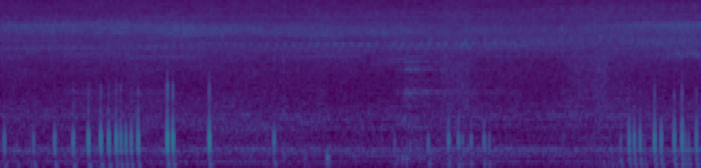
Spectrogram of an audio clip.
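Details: Honey bees milling about confused after their hive entrance was blocked, giving a steady mid-pitched droning hum, broken by light ticking and tapping bursts as bees bump around the hive.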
